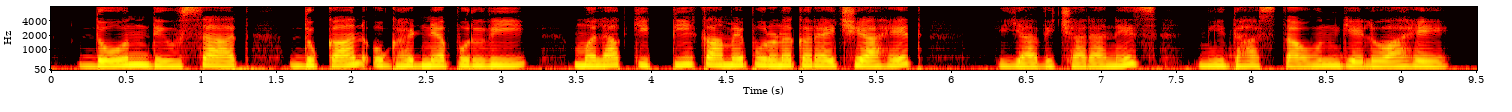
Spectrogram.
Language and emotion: Marathi, fearful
